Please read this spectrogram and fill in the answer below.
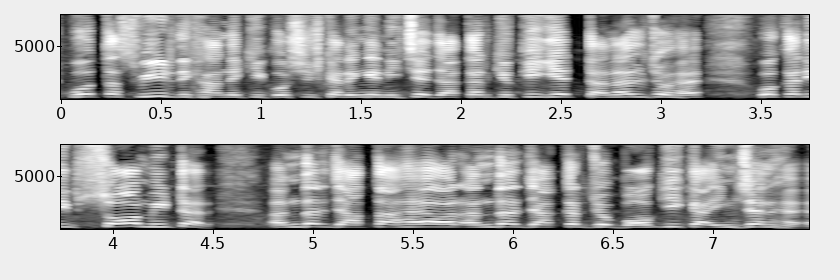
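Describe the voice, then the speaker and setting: The man's pitch is extremely high, and his intonation is monotone and flat. His voice has a dry sound with no echo. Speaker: TV field reporter. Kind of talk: news field report. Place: street. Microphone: handheld.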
